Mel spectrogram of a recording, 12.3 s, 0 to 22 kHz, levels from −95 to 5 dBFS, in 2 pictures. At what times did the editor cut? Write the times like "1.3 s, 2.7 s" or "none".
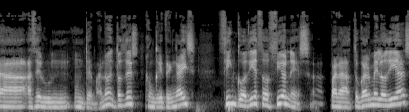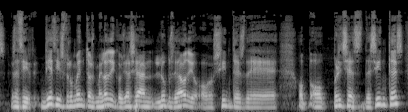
6.3 s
